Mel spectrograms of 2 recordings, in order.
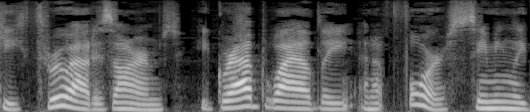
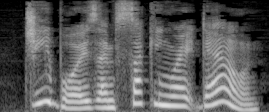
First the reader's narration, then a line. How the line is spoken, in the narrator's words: suddenly he cried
